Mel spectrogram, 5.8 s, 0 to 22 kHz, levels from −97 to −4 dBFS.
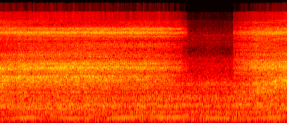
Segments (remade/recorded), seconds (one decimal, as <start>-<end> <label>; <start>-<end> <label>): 0.0-5.8 recorded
